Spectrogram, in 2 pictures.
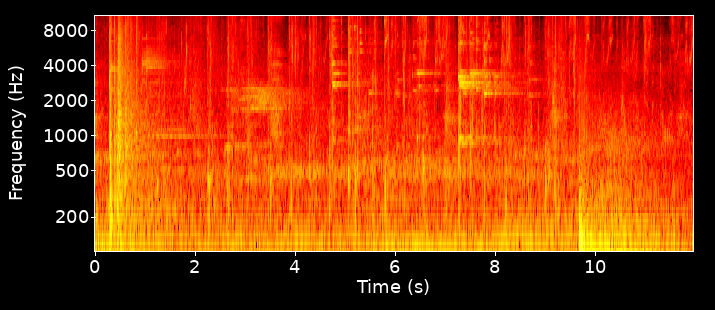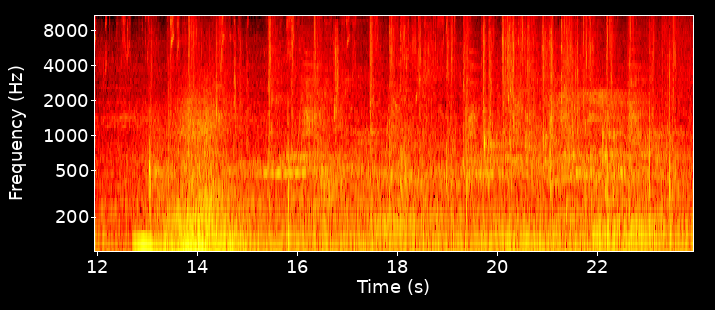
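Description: Footsteps run over rough, rocky ground.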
